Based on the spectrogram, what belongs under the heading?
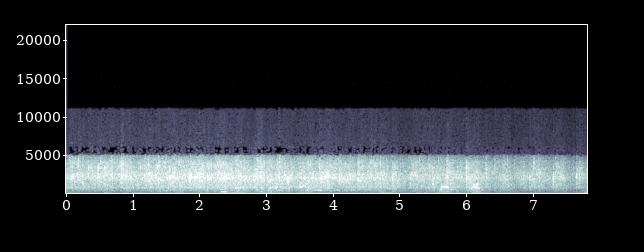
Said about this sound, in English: Circle of applause.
